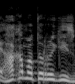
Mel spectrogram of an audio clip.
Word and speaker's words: Haka Matorokosi: So when you released Haka, Matorokosi, Hey. that's how you pronounce it, ne?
